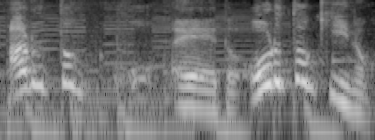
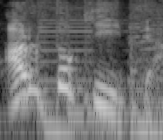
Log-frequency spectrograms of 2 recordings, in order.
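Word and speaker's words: Altキー: で、友人がね、オルトキーのことをアルトキーって発音するので、オルトキーって言うんだよって教えてあげたら、キレられた。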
